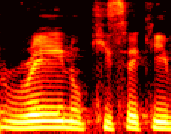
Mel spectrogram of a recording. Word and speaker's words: 黎の軌跡: of took me off uh it should be pronounced as rain or kiseki because um I tried searching for Kuro and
